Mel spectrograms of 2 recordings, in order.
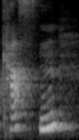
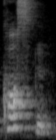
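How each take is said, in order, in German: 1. Der erste Vokal ist ein offener a-Laut. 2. Der erste Vokal ist ein o-Laut. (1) "statt A" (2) "ein O aussprechen"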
